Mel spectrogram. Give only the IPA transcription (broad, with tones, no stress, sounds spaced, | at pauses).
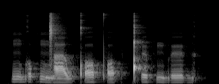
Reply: ŋ ɡ o˥ p ŋ͡ǀ aː˩ w kʼ ɔ˥ pʼ ɔ˩ p ǃʰ ø˥ p m b ø˥ ɡ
